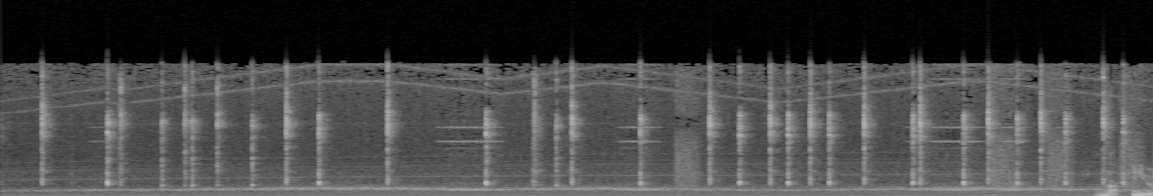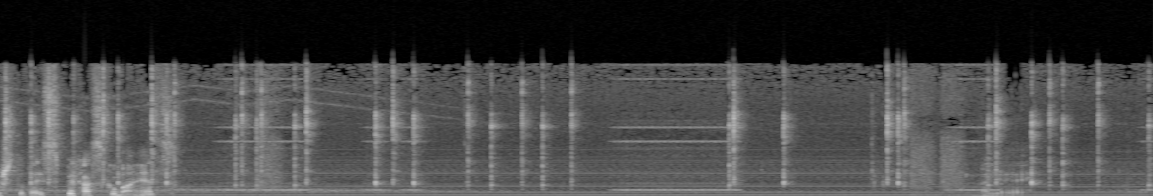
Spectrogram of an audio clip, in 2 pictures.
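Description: Keys on a computer keyboard click.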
